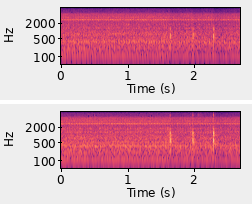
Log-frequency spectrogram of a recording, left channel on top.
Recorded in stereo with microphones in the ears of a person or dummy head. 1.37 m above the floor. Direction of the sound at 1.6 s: 75° right (ahead or behind).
